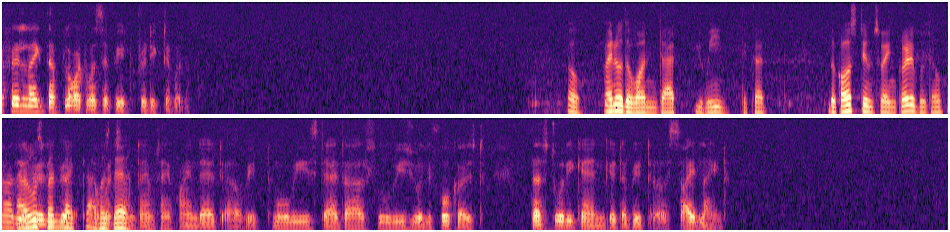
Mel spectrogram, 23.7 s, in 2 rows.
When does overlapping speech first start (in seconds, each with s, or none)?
11.8 s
